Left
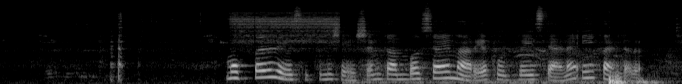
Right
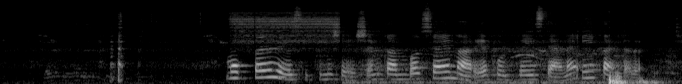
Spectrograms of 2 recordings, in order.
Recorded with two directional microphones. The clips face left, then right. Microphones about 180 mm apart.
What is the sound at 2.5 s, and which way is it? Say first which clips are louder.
A woman's voice: left 3 dB; 15° left (ahead or behind).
